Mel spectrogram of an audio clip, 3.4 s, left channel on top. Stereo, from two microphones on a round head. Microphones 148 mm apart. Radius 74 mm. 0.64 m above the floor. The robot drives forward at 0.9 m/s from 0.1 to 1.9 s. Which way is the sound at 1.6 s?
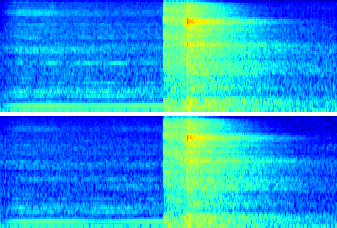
5° left (ahead or behind).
